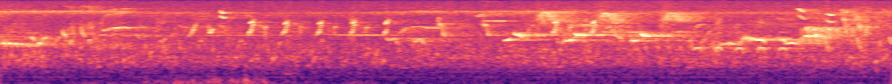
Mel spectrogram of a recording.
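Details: Red-backed shrike (Lanius collurio), call.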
